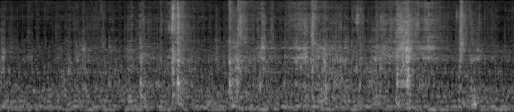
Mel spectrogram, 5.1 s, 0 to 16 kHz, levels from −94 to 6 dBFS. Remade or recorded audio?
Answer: remade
